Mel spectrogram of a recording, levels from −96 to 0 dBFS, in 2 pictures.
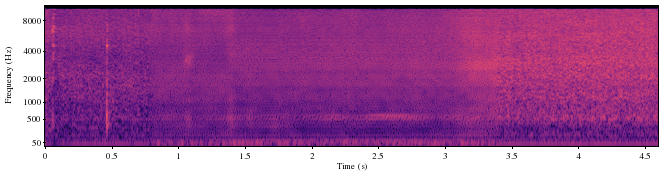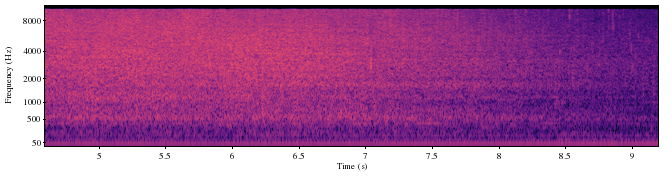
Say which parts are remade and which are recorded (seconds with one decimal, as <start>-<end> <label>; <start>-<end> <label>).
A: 0.0-0.8 recorded; 0.8-3.4 remade; 3.4-9.2 recorded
